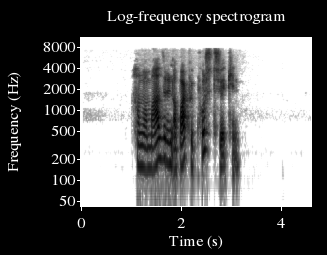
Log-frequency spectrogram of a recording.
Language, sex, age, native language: Icelandic, female, 30-39, Icelandic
